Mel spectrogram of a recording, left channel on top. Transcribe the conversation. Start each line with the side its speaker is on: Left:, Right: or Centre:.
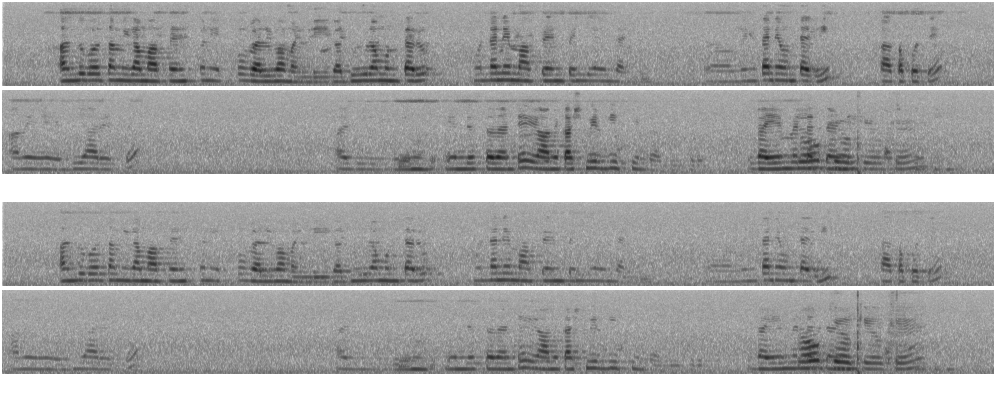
Left: అందుకోసం ఇగ మా ఫ్రెండ్స్ తోని ఎక్కువ వెల్వమండి ఇగ దూరం ఉంటరు మొన్ననే మా ఫ్రెండ్ పెళ్ళి అయిందండి ఆ వెంటనే ఉంటది కాకపోతే అమె బిఆర్ఎస్సు అదీ ఏం ఏం జేస్తదం టే ఆమె కశ్మీర్ గీ ఇచ్చిండ్రండి ఇప్పుడు ఇక ఏం వెళ్ళొచ్చండి
Right: ఆ ఓకే ఓకే ఓకే
Left: కాశ్మీర్కి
